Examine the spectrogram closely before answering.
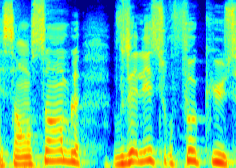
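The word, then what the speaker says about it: Fooocus: Vous allez sur Focus. Alors, précision, Focus, ça s'écrit F-O-O-O-C-U-S.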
